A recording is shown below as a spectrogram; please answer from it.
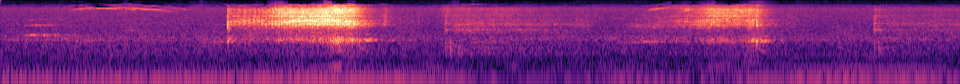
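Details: Kitten MiuMiu asleep and snoring, two hissing, airy breaths with a slight rasp about two seconds apart, set against a constant low droning hum.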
